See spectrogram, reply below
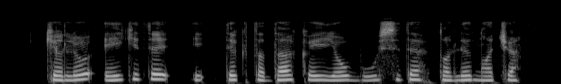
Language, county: Lithuanian, Klaipėda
